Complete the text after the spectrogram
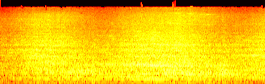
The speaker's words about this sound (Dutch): Ook deze trein geen last van de herfst nog, hè? Nee, deze wielen zijn nog prachtig rond. Dat valt me mee.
